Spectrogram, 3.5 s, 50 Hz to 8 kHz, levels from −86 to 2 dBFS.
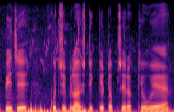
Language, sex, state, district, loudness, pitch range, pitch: Hindi, male, Uttar Pradesh, Shamli, -17 LUFS, 120-135 Hz, 130 Hz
